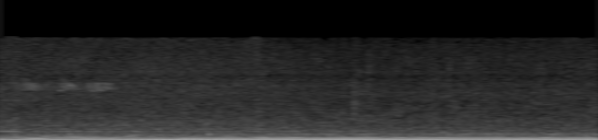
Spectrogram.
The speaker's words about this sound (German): Entfernt hörst du ein leichtes Plätschern, ein stetes Fließgeräusch von Wasser. Der Klang des fließenden Wassers ist angenehm und beruhigend.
